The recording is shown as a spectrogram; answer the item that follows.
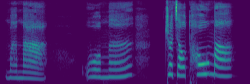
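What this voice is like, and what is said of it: Small, quiet voice. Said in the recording (Chinese): “小声地问”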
